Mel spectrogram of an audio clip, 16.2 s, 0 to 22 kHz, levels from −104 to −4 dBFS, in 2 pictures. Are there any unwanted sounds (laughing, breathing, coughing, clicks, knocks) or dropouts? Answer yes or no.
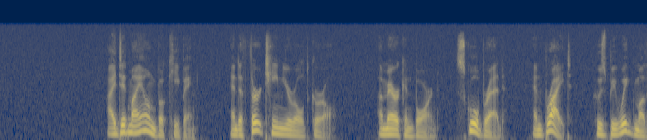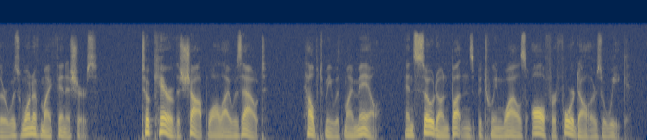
no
